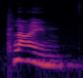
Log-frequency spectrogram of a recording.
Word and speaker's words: climb: First word is climb. Climb जो है इसमें B silent letter है, इसको हम climb नहीं बोलते, इसको हम climb बोलते हैं।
